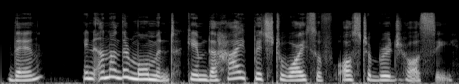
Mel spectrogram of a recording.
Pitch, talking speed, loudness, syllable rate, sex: 230 Hz, 155 wpm, -15 LUFS, 5.4 syllables/s, female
